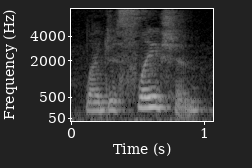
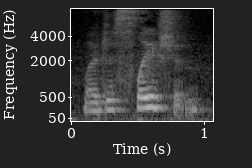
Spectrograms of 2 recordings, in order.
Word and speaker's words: legislation: and finally we have legislation with stress on the third syllable legislation legislation which refers to laws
